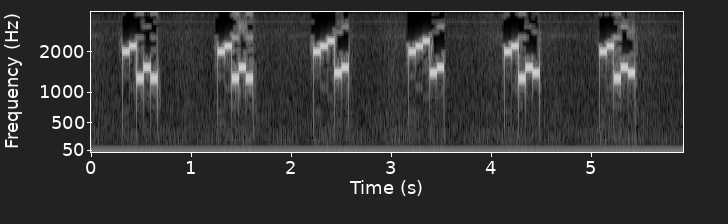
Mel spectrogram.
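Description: Five-tone selective call (ZVEI), heard as quick runs of five tones, tones of about 70 ms. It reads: 89353 89353 89045 89045 89354 89354
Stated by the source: ZVEI five-tone call received by SDR.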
